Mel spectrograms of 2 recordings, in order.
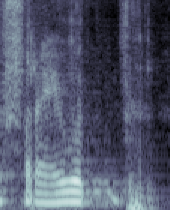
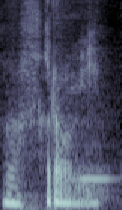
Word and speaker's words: Freud: Dulu pernah kita bahas beliau ya yang terkenal dengan psikoanalisisnya yo tulisannya Frewood yo bacanya Freud. Awas keliru cara bacanya.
